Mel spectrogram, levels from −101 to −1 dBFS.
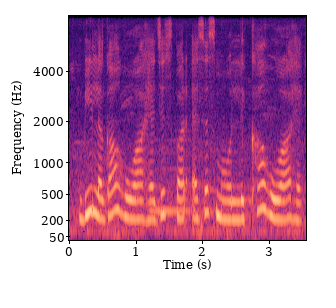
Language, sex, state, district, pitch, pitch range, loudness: Hindi, female, Uttar Pradesh, Deoria, 220 Hz, 210-270 Hz, -20 LUFS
